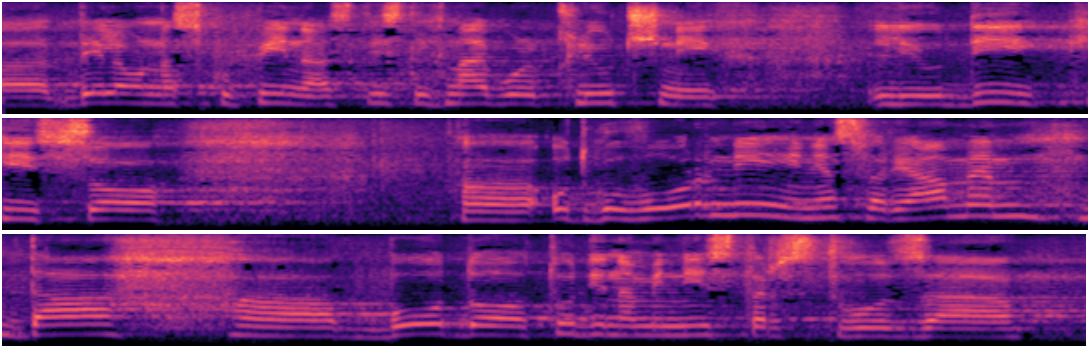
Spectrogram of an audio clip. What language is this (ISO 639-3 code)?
slv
